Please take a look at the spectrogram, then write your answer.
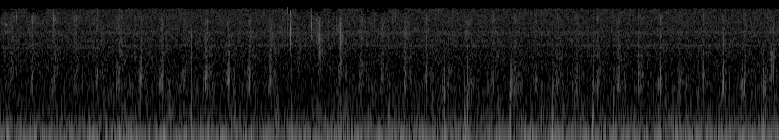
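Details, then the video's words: Pet rabbit munching a carrot songpyeon made for Chuseok; quick, fairly even crunchy clicks continue throughout at moderate volume, with a light steady hiss underneath. "Rabbit eating sound with Carrot SongPyeon"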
